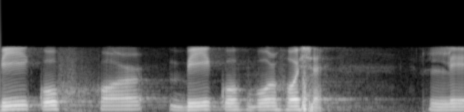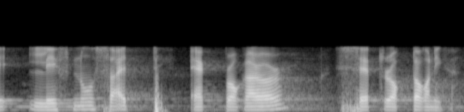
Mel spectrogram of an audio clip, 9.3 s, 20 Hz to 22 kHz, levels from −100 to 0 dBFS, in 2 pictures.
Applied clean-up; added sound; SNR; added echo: none; none; none; none.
